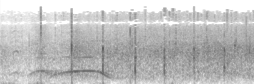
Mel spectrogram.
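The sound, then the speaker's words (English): An audience applauds again for a woman who has just received a Christmas giveaway, a steady wash of clapping with sharper individual claps popping out, and a short tonal whoop rising and falling near the start. No one speaks. “All right, clap for her again.”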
